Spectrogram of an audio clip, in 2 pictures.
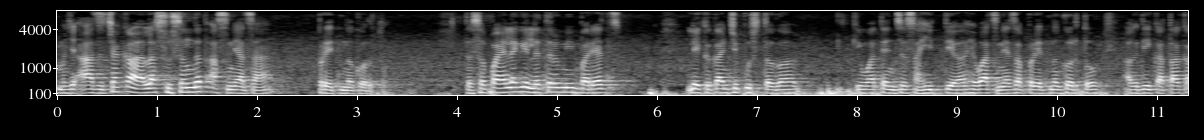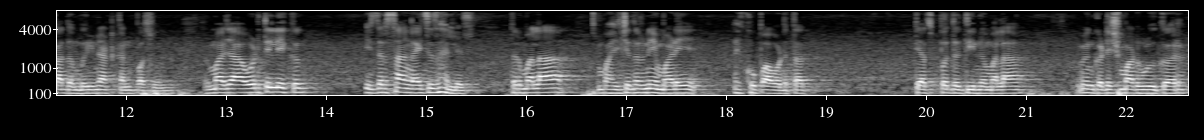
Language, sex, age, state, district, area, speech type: Marathi, male, 30-45, Maharashtra, Satara, urban, spontaneous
